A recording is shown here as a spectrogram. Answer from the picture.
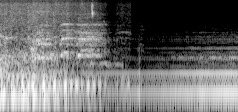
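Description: A rooster crowing over outdoor background noise, cut off abruptly a little over a second in. Low, steady held notes of bowed-string background music follow.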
